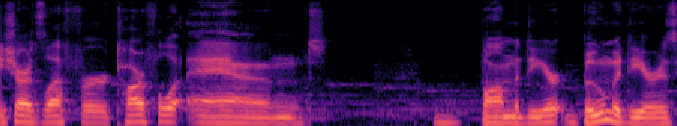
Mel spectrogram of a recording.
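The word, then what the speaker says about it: Boomadier: So, I only have 50 shards left for Tarful and Boomadir is how it's pronounced, just saying.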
